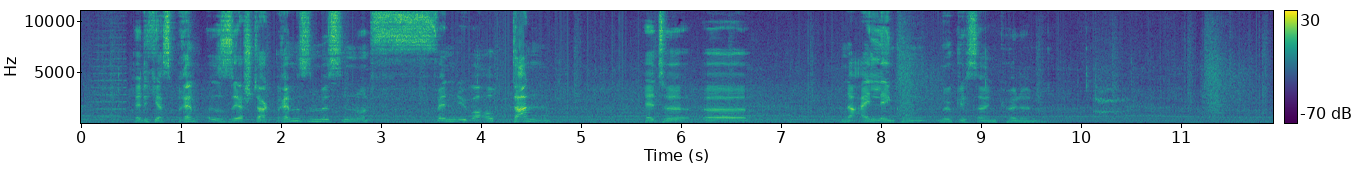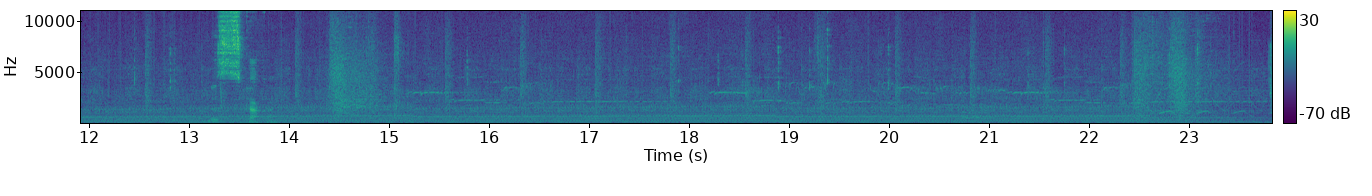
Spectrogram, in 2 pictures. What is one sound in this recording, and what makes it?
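A racing car engine roars at high speed, its pitch rising and falling as it shifts gears.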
